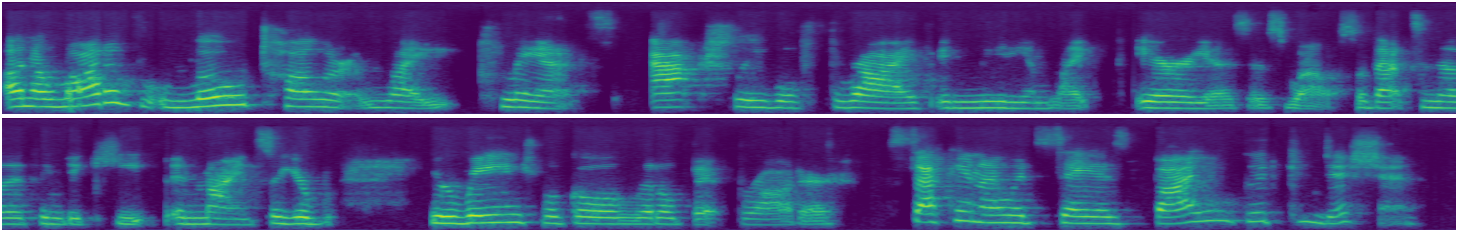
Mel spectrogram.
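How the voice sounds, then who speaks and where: This woman has an ordinary speaking voice, fairly high in pitch, with ordinary pitch variation and a moderate pace. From upstate New York. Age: 20s. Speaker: plant enthusiast and home-design guest. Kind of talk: casual chat.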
